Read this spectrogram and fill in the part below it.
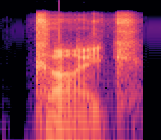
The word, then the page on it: kike: British English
